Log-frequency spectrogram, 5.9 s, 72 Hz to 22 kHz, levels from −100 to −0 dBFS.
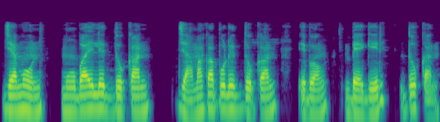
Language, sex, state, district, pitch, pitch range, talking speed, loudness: Bengali, male, West Bengal, Jhargram, 125 Hz, 120-135 Hz, 110 wpm, -19 LUFS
